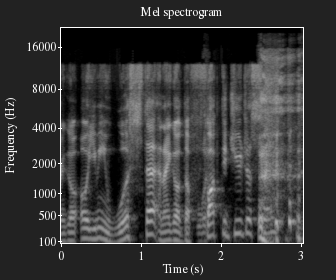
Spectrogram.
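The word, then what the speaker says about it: Worcester: I had to drive through Wchester and go, "Oh, you mean Wora?" And I go, "The did you just say? It's Wora."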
